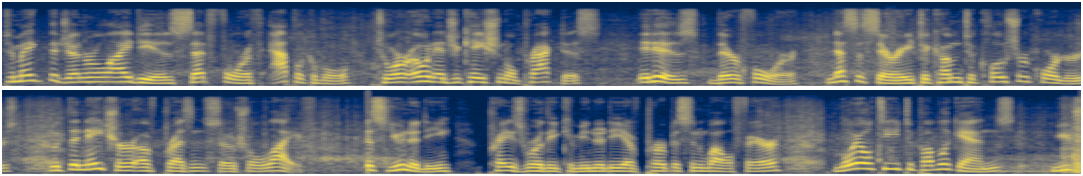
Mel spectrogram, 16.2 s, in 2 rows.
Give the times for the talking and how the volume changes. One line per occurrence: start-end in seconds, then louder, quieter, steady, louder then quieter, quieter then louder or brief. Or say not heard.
0.0-16.1 steady.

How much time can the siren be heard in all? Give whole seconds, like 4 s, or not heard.
not heard.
